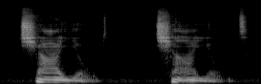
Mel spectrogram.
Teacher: Aqui algumas pessoas acabam falando child. Então aquele CH ali, ele não tem o som de sh, ele tem o som de ch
